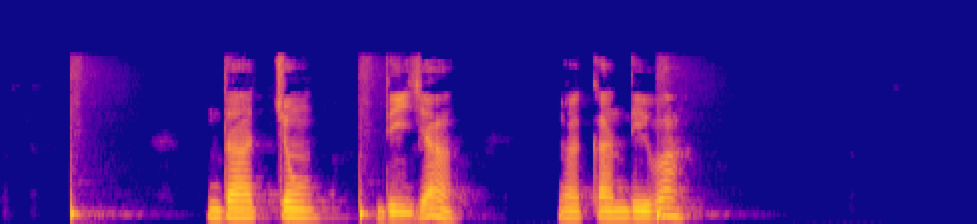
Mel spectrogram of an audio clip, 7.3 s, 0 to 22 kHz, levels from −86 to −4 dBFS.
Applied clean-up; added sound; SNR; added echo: none; Snare drum; 12 dB; none.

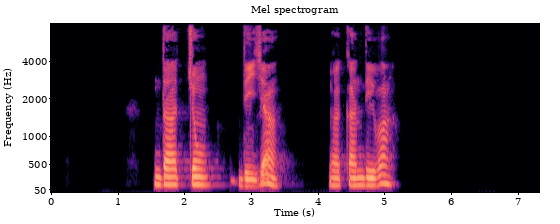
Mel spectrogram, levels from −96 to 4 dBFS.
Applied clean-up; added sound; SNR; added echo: neural mask model Resemble Enhance denoiser.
